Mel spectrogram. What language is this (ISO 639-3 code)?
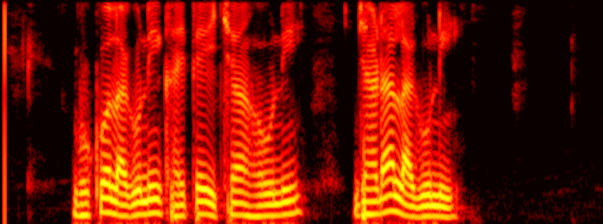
ori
